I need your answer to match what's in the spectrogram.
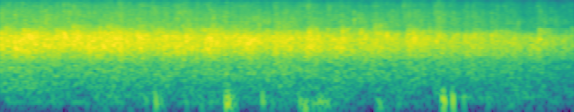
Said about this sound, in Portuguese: Aplauda o nome do Senhor Jesus, amado.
